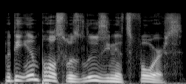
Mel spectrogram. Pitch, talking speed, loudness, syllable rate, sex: 150 Hz, 225 wpm, -16 LUFS, 6.2 syllables/s, male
